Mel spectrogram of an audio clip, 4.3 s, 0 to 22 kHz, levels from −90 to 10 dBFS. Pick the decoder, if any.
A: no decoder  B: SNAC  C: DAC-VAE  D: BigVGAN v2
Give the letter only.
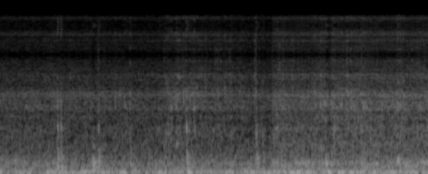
A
